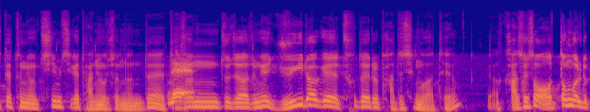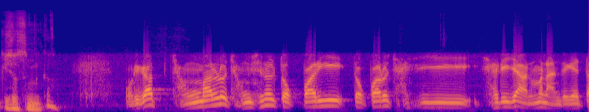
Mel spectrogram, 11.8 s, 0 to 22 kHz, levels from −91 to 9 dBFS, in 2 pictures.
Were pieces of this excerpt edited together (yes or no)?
no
